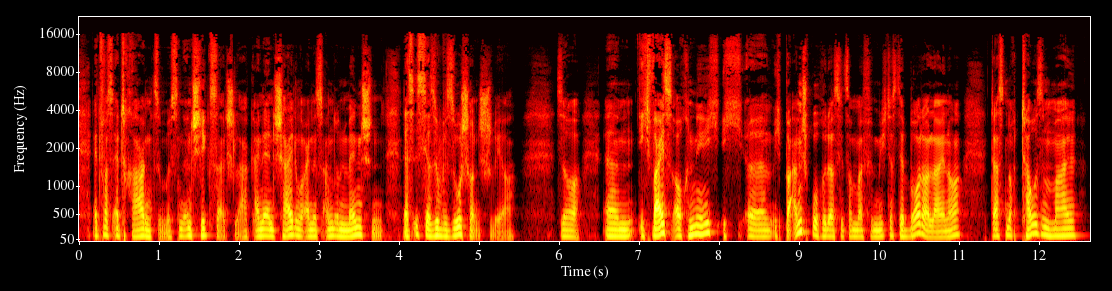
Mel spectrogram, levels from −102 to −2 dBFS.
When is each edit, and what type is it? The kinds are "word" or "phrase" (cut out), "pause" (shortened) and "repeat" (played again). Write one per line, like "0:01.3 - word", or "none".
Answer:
0:02.2 - word
0:09.6 - word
